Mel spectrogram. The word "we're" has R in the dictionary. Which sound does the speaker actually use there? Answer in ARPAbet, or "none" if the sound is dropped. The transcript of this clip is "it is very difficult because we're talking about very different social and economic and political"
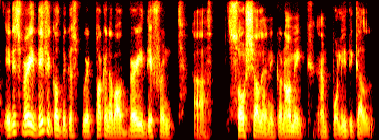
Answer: R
